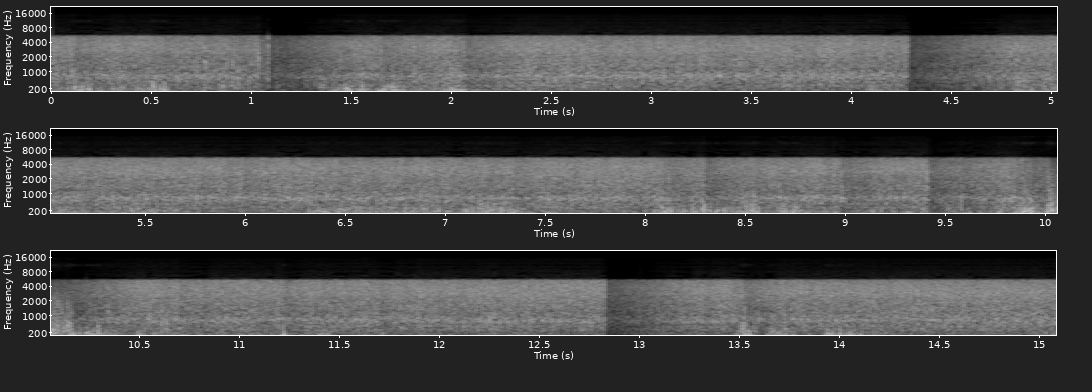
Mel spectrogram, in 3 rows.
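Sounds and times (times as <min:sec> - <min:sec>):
heavy rain: 0:00.0 - 0:15.0
strong storm wind: 0:00.0 - 0:15.0.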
